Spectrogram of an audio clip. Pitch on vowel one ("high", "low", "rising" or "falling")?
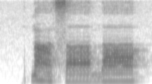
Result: falling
